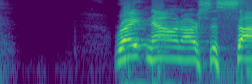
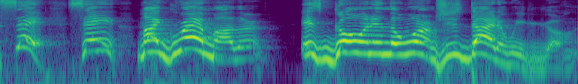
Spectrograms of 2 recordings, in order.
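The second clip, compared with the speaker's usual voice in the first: daring challenge; 8 semitones higher, 5 dB louder than usual. Retold or imitated. He dares the atheist.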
